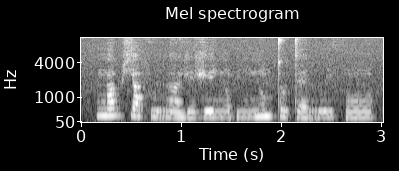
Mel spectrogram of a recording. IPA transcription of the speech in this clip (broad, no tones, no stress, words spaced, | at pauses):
ŋabça furãʒe ʒeɲũʔiŋ ɲũbto tɛrwi hõ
